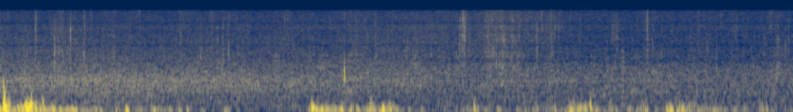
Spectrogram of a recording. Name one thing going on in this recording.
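Stones plop into lake water.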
